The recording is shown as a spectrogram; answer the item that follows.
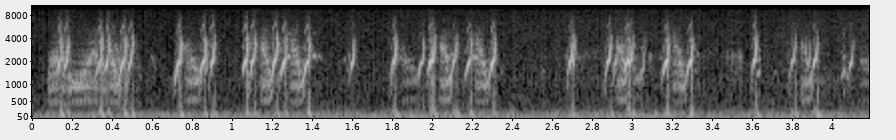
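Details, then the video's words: Evening quail call used to bring quail running: rapid clusters of sharp, clipped notes, each group of three or four following closely on the last through the whole stretch, with a soft steady hum underneath. "شام کیلئے بٹیر کی صاف آواز"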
